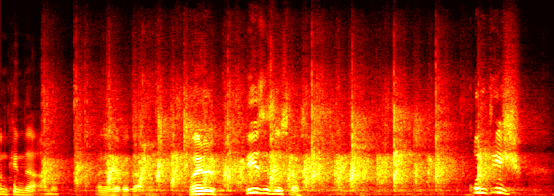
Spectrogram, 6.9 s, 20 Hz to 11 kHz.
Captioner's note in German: Beifall bei der CDU und dem BÜNDNIS 90/DIE GRÜNEN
